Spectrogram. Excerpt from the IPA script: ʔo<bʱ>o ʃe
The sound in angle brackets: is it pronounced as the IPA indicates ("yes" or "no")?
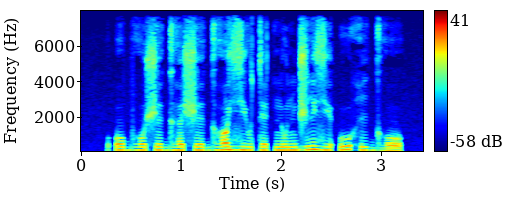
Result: yes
